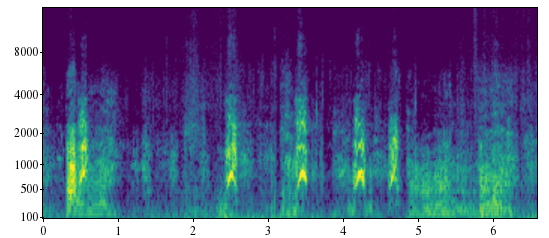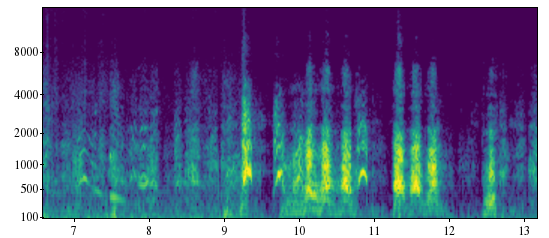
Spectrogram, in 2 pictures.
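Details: Border Collie named Diego barking with a neighbouring dog from over the fence: short sharp barks in bursts, some single, some in quick runs of four or five, with quieter gaps between.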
